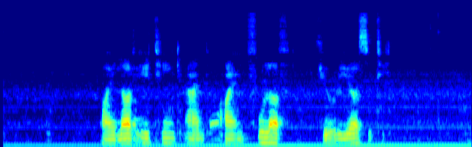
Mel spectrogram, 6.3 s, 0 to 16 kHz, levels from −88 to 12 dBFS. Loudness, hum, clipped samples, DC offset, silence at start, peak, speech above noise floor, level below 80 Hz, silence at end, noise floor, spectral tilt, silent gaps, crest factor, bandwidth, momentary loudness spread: -30 LUFS; none; under 0.1%; under 0.1%; 1.35 s; -12 dBFS; 28 dB; -52 dBFS; 0 s; -58 dBFS; -7 dB/octave; none; 20 dB; 11 kHz; 16 LU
